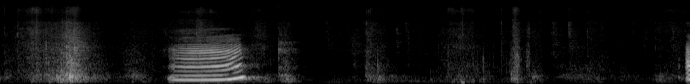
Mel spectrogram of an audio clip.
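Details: A female Vizsla gives a short, rising, tuneful howl as her morning greeting.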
